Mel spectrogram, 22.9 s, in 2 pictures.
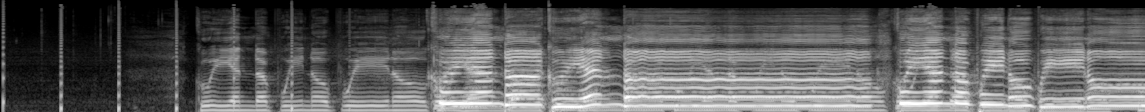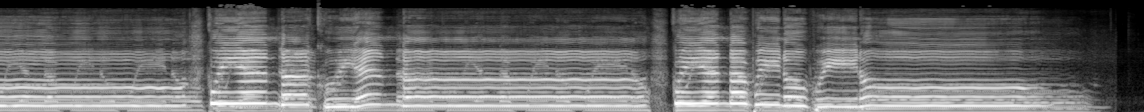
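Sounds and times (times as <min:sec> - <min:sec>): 
choir with soprano: 0:04.4 - 0:22.4.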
